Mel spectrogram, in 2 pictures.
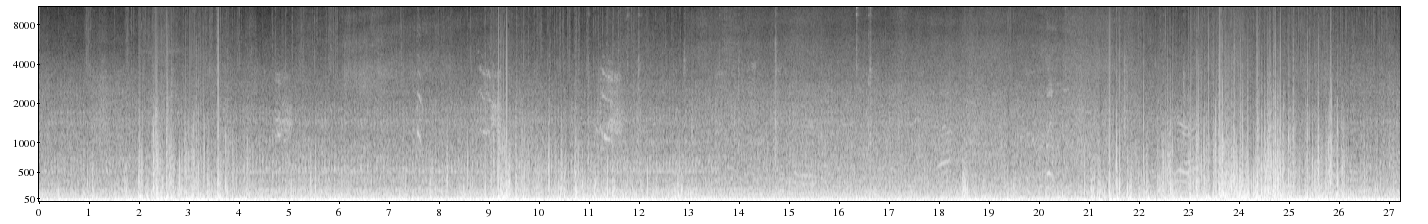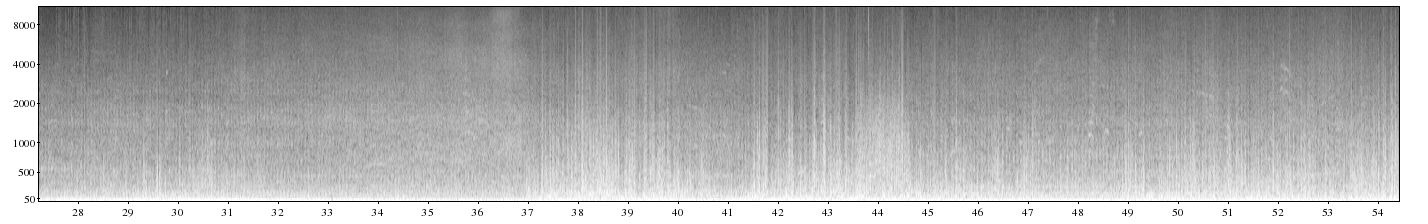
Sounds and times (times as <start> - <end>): Vehicle: 0.0 - 54.4
Speech: 20.0 - 20.6, 22.7 - 23.1, 48.1 - 48.8.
